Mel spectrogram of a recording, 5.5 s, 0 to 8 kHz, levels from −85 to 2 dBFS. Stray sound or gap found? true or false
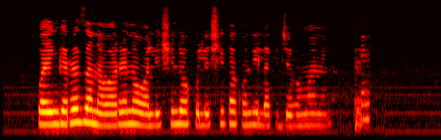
true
